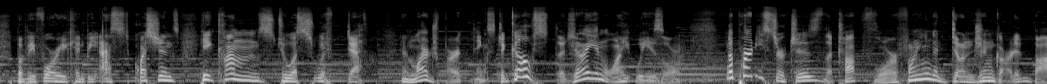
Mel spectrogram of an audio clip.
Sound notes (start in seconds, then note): none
